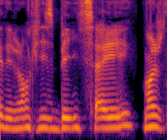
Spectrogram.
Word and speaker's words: Bellisae: Alors, ta société s'appelle Belisae. Je prononce bien Oui.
